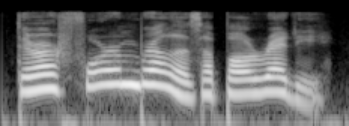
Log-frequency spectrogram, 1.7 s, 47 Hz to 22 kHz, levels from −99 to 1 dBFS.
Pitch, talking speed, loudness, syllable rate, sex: 265 Hz, 205 wpm, -15 LUFS, 8.1 syllables/s, female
